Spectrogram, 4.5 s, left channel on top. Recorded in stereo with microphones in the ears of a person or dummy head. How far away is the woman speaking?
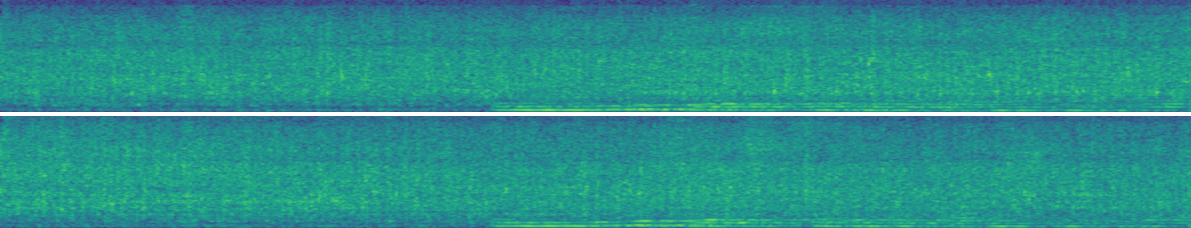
About 2.5 m.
